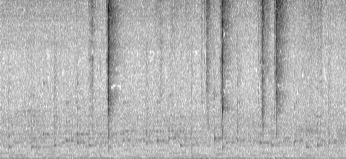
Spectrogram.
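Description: Hand-held single-hole paper punch snapping shut through a hibiscus leaf to cut leaf discs: a few sharp metallic clicks, one about a second in and a quick cluster near the end.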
